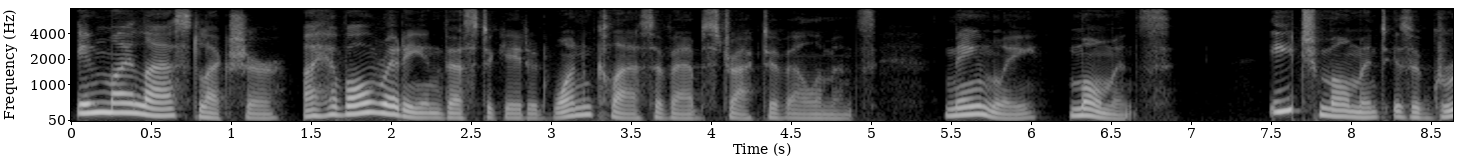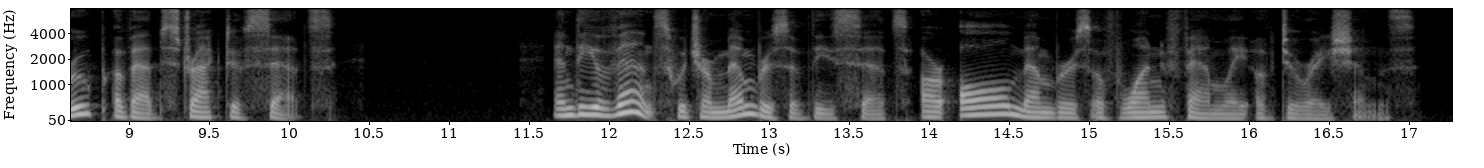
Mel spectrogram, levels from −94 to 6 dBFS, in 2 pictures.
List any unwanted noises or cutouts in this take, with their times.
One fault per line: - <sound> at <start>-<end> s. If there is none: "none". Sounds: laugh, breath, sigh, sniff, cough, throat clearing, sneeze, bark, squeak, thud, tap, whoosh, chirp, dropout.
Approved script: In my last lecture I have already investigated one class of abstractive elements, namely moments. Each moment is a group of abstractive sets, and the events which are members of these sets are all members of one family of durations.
none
